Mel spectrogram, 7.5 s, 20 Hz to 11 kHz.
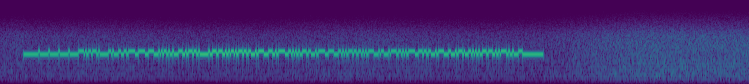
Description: RTTY (75 baud, 170 Hz shift), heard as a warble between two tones, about 1300 Hz centre. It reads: GITTOS, AND CONTRACTOR ROBERT COCHRANE.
